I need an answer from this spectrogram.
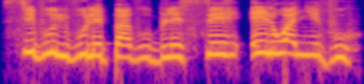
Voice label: battle, fr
